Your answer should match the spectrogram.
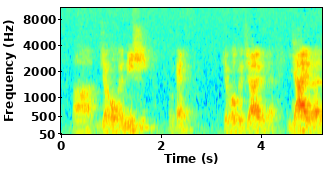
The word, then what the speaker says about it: Jireh: Jehovah Jireh, Jireh is the way to say it, which means the Lord who provides.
